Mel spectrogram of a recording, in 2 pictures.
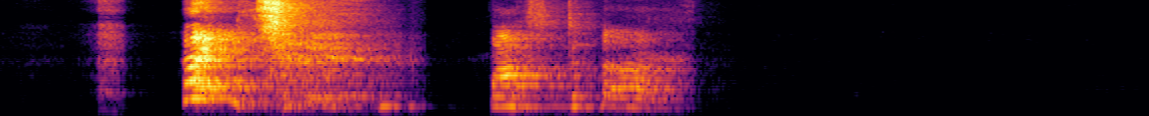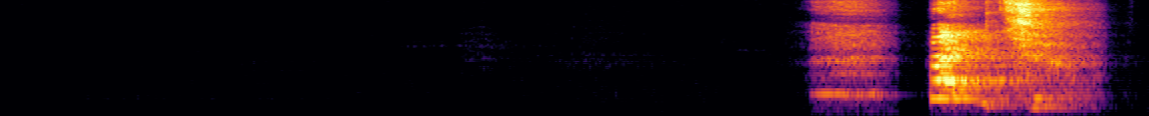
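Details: A person deliberately induces sneezing with red chilli powder in a sneezing challenge: several loud, explosive sneezes, each preceded by a sharp in-breath, in two groups separated by a long silence.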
